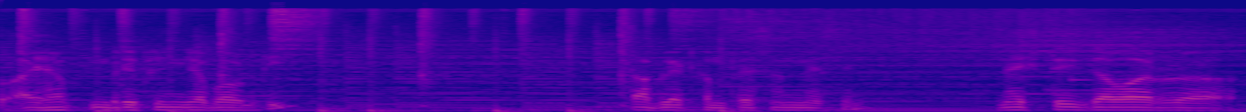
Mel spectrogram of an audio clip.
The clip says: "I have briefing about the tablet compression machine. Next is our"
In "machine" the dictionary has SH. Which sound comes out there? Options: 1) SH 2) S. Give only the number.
2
